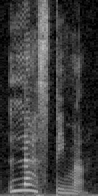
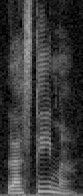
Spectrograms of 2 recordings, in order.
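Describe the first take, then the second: First: The stress is on the first syllable. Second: The stress is on a later syllable.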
